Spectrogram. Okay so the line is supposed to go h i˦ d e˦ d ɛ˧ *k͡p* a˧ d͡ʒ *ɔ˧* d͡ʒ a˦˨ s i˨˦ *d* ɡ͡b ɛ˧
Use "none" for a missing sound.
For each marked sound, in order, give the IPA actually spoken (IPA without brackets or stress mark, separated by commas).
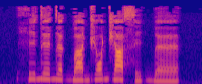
ɡ͡b, ɔ˦, none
